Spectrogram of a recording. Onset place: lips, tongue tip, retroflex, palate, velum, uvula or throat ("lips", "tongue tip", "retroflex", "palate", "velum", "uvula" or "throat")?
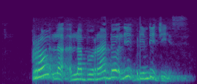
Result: lips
